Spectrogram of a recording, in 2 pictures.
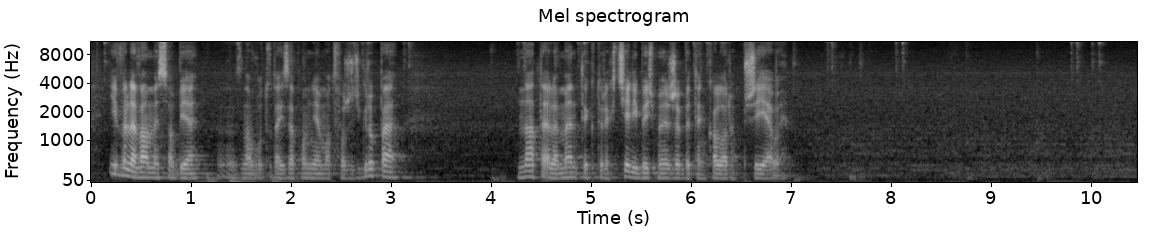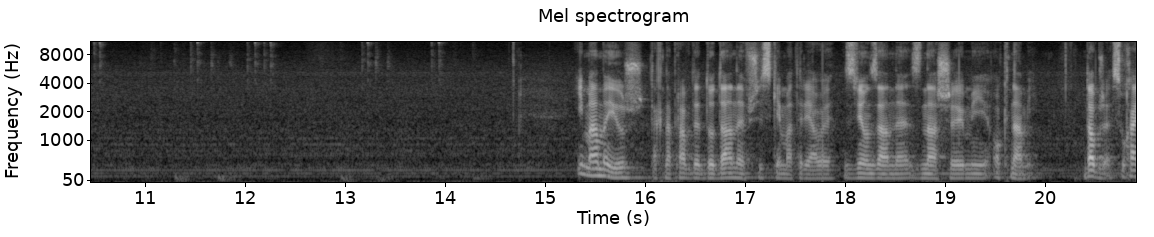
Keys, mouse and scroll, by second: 0.0-1.4 drag, 1.6 ctrl+z, 2.0 space, 2.7-4.0 drag, 4.0 b, 4.2 click, 4.5 space, 4.8-6.8 drag, 7.0 b, 7.3 click, 7.6 space, 8.0 click, 8.7-9.8 middle drag, 9.8-11.3 drag, 11.3 b, 11.4 click, 11.7 space, 12.0 click, 12.9 b, 13.1 click, 13.3 space, 13.8 click, 14.3-18.3 middle drag, 18.9-20.9 middle drag.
